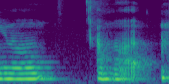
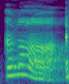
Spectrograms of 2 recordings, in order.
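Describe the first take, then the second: First: A quick breathy whisper to herself; hushed confession, barely voiced; whispered aside. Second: Said in the usual way. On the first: Real, not acted. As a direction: mutter it under your breath like a secret. Whispered aside, then said aloud.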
